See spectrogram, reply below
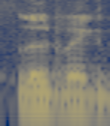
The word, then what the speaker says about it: Ludwig: And then, not to be confused with Mad King Ludwig, that was Ludwig the First's grandson, I think. Did I say that right, Matt? – Yes.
